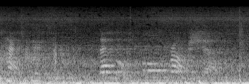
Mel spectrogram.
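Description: A warning alarm beeps from a control panel.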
